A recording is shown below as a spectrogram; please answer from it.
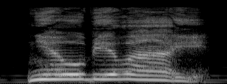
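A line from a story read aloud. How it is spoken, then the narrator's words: Hoarse rasp. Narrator (Russian): снова прохрипела Генриетта Абелардовна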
